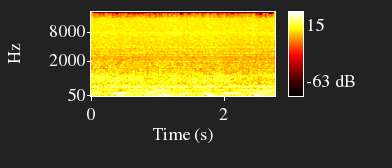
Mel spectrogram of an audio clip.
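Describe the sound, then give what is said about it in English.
A passing skytrain rumbles steadily in the distance over the quiet hum of a city on a warm evening, its low rattle and scraping drone layered with whining motor tones that slide up and down in pitch. “The quiet hum of the city is only interrupted by the distant rattle and scrape of the passing skytrain.”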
